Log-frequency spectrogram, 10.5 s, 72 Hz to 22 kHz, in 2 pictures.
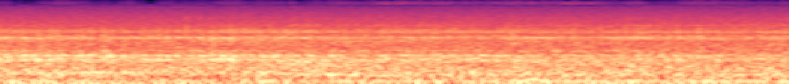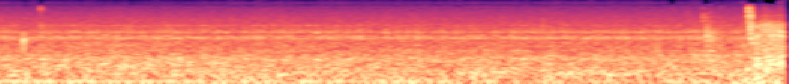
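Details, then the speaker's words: Canon 70-200mm f/4 IS lens on manual focus with IS on, so no autofocus noise: faint, steady high whine over soft hiss; normal image stabilization motor noise, heard on every Canon body used. "Okay, it's on manual focus, so you're not going to hear the autofocus motor, you're only going to hear the image stabilization motor."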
